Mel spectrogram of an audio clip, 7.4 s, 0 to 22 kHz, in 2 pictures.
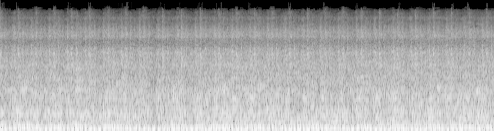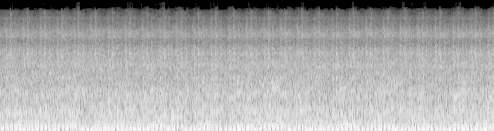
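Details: Minneapolis Moline 335 tractor with a rebuilt engine, just restored and driven: heavy, lumpy, low beat with an uneven pulse and no crisp rhythm. Owner says it runs rough and needs tuning, possibly timing.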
